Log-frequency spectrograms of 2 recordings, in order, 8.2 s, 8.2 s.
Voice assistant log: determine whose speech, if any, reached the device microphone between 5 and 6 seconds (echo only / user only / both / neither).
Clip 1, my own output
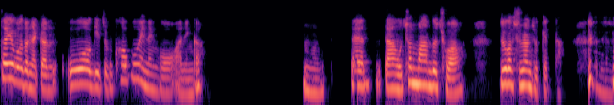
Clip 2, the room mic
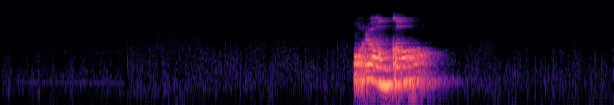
user only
